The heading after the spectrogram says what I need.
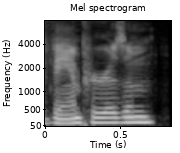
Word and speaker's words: vampirism: He's not saying it right. It's vampirism, but it's basically you find a coven of other vampires.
